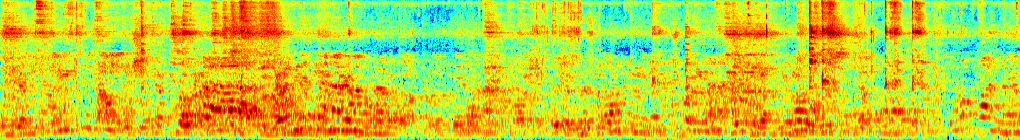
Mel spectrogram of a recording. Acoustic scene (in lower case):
restaurant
